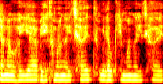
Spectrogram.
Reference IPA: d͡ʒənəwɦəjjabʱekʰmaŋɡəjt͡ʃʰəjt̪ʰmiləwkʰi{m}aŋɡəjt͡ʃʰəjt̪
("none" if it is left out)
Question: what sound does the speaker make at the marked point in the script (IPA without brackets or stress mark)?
m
